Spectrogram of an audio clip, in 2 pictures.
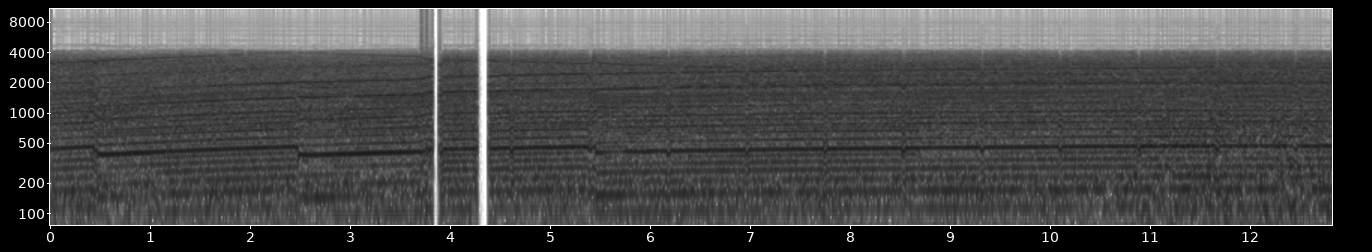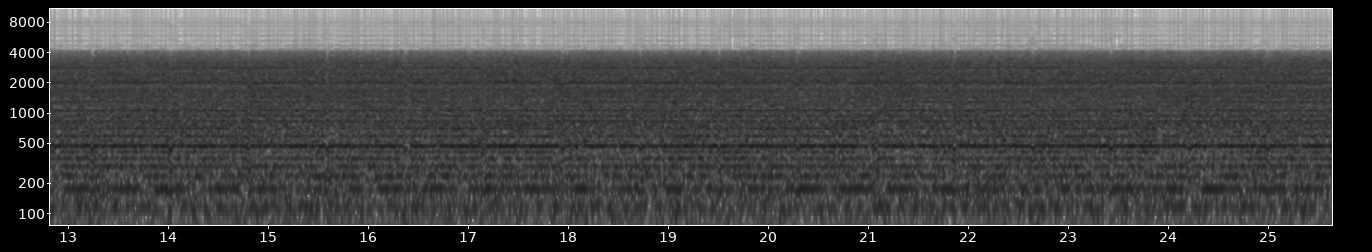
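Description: A Corvette engine in a racing video game holds a loud, sustained tone, with a brief sharp click near the start, then drones steadily and evenly for about twenty-five seconds.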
